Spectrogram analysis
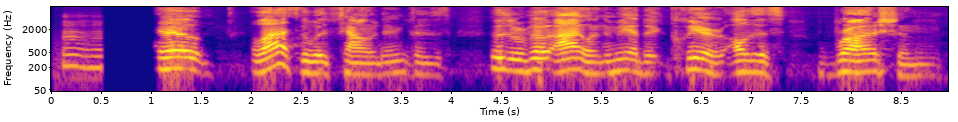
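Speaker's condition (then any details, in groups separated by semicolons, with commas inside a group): Cerebral palsy; speech affected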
